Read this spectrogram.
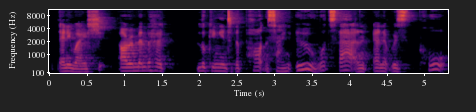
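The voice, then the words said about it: Hybrid English-Australian accent. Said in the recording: “How is my accent today? Is it English or Australian? ... It's a lovely hybrid of both.”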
